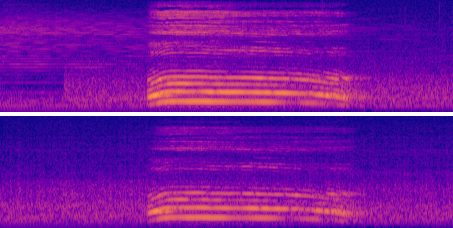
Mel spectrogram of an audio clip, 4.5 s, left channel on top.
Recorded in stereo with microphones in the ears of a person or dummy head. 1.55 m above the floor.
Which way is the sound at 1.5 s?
75° left (ahead or behind).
